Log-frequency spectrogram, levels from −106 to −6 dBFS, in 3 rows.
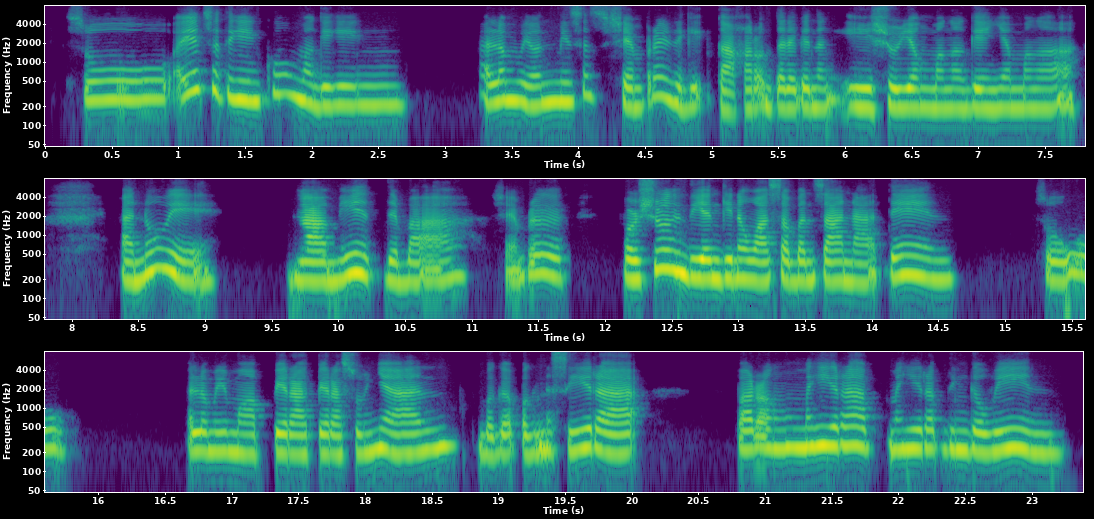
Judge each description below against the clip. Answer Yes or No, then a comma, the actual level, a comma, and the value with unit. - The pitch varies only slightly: No, average, 3.6 semitones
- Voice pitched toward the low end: No, high, 210 Hz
